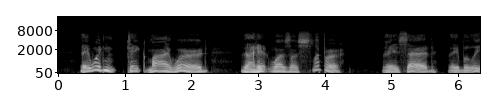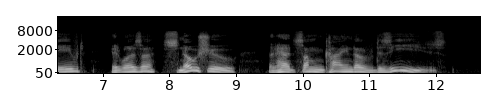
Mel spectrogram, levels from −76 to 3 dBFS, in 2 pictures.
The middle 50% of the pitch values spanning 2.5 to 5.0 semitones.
No: wide, 5.5 semitones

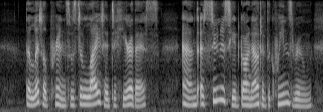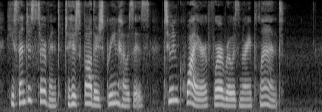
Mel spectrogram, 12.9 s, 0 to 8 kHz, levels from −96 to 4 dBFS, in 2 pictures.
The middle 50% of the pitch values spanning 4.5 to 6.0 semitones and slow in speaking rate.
No: average, 4.8 semitones; average, 160 wpm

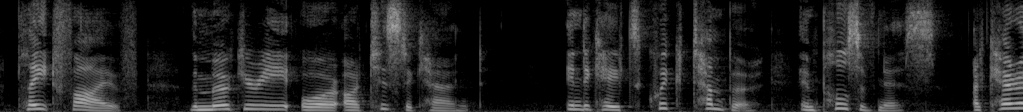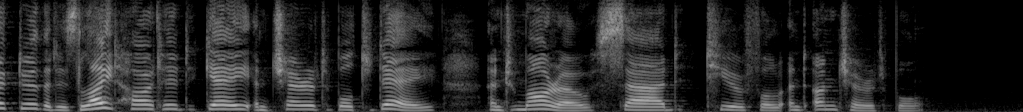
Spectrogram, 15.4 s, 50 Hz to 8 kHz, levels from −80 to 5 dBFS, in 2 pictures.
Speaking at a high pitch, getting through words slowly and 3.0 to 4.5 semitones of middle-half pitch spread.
No: high, 245 Hz; slow, 115 wpm; average, 5.2 semitones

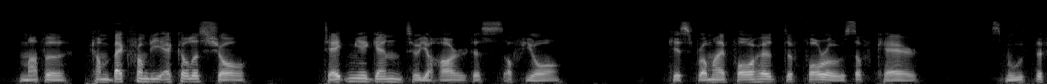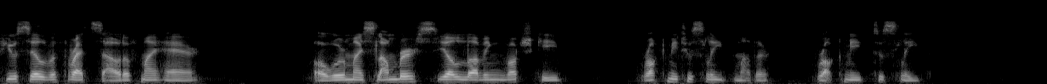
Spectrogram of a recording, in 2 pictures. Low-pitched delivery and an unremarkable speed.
No: low, 110 Hz; slow, 125 wpm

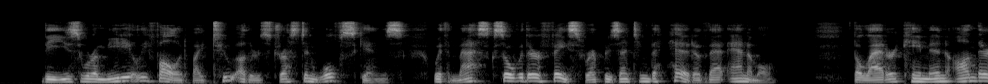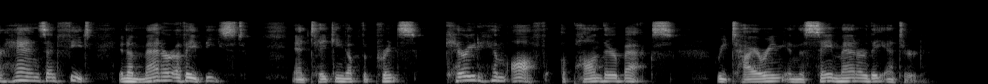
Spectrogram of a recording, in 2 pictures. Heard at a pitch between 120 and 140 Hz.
Yes: low, 135 Hz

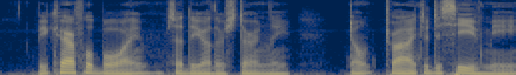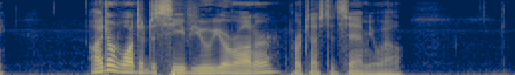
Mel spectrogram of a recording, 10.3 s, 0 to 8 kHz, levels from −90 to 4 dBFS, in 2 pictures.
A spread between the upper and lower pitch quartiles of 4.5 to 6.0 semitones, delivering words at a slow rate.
Yes: average, 5.2 semitones; slow, 130 wpm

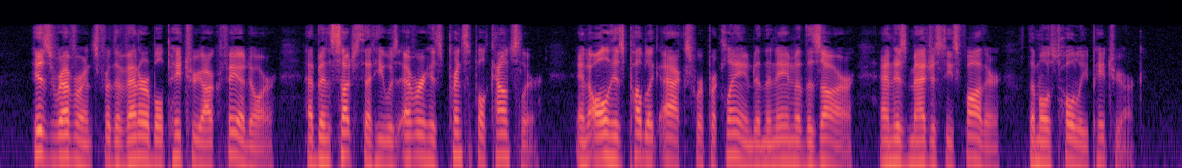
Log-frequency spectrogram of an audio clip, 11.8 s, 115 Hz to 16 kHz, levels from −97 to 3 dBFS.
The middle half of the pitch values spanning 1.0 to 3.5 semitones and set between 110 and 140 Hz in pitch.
Yes: average, 2.8 semitones; low, 135 Hz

